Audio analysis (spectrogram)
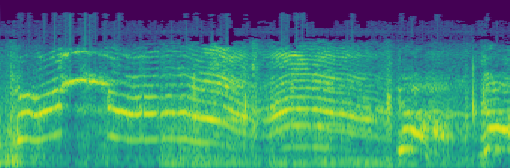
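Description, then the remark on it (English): A two-year-old girl wails and screams in loud, sustained, high-pitched cries with sharp rising and falling pitch as a coyote attacks and drags her in her driveway in Los Angeles, recorded on a Ring camera, while other voices murmur faintly in the background. “Shocking video of a coyote attacking a toddler in Los Angeles, and it was captured on a Ring camera.”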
